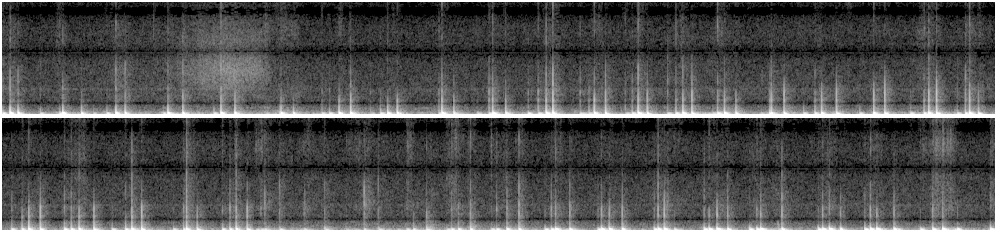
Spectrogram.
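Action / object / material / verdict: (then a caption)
tap / flat cork disk / cork / none. A round, flat, solid cork disk about the size of a palm is held in both hands and tapped and scratched with fingertips and nails. It makes a fast, uneven stream of dull, low thumps, roughly two or three per second, each dying away almost at once. Faint scratchy texture sits above the thumps.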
